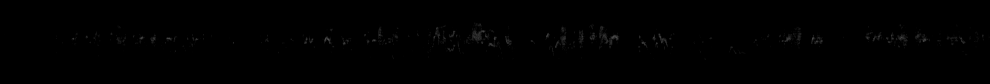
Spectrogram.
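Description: Faint, dense chirping of many small birds, starting about half a second in.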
